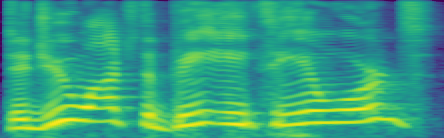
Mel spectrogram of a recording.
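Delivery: a hint of a nagging mother; mom asking. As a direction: play his mother checking up on him. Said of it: "she goes".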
